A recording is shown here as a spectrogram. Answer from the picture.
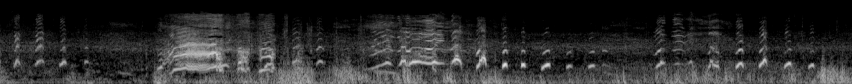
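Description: Women laughing hard: a loud shriek about two seconds in, then a long run of quick, high 'ha-ha' laughs, two or three a second, with wind rumbling on the microphone.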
